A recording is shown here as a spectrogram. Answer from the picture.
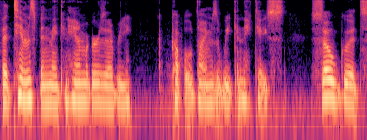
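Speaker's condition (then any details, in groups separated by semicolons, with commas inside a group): ALS; receiving hospice care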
